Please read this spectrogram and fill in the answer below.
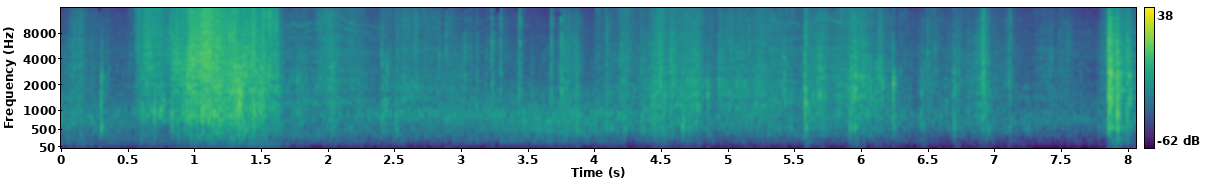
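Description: Deployed nylon airbag cushion rustling and crinkling as it is handled and pulled out with the airbag module, loudest about a second in, with scattered small clicks and a sharp noisy burst near the end.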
